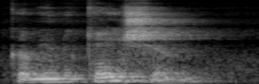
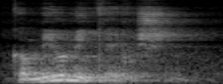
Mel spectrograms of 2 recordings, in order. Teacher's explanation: Communication, the stress on the third syllable, and communication, here the stress is on the second syllable.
